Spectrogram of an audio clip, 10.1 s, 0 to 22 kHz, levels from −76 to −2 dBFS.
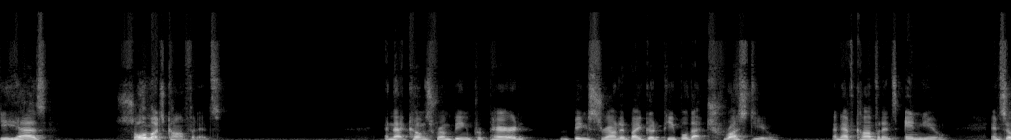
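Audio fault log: No faults detected in the speech.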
